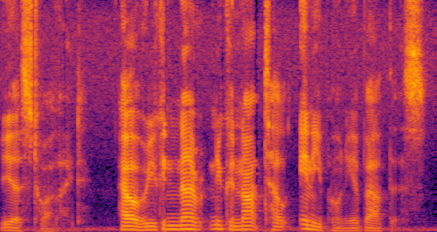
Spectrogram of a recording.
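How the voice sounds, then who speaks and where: A man voicing a solemn, ancient female pony ruler who confides secrets in a measured way, in an amateur fan-fiction reading. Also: medium pitch, expressive, close to an everyday voice. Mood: grave, secretive. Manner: measured, confessional storytelling.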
